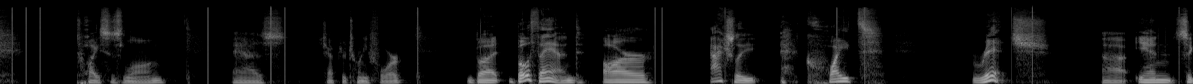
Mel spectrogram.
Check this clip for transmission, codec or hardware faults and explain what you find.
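A steady train of sharp ticks runs through the speech from 0.12 s to 11.93 s, one roughly every 70 ms, around 150 in all, some louder than others. These are word clock ticks. The receiving device runs on its own clock, unlocked from the sender's, and the two drift apart by something like 300 ppm. Each time they slip past each other, a single sample is dropped or repeated, and that discontinuity is heard as the click.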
